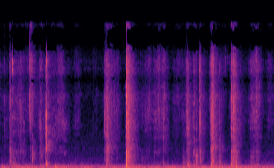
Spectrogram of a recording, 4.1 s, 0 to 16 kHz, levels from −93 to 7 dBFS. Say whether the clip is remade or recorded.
recorded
